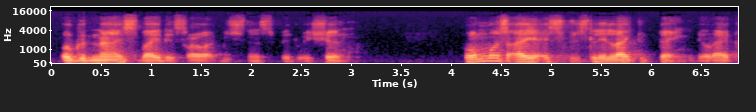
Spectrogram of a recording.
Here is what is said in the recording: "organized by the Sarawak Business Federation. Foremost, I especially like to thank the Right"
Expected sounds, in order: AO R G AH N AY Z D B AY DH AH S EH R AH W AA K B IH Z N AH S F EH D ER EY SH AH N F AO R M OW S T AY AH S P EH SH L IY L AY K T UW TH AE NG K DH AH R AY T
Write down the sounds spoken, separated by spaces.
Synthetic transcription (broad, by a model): AO G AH N AY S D B AY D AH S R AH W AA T B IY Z N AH S F EH D ER EY SH AH N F AO M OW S AY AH S P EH S L IY L AY K T UW T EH NG K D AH R AY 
